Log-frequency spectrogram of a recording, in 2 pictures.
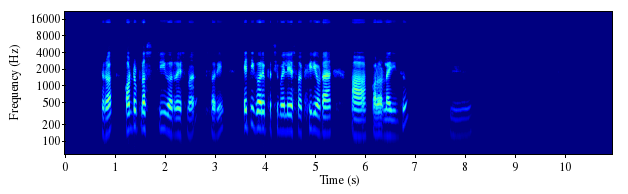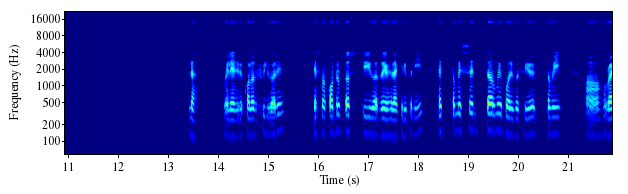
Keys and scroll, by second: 2.0 ctrl+t, 12.6 alt+Delete, 13.7 ctrl+d.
